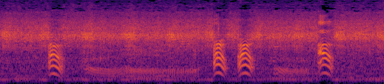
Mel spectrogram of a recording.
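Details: American Pit Bull Terrier barking: four short, sharp, ringing barks. One comes alone, then a quick pair, then a last single bark. Softer wavering whines sound between them over a steady low hum.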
